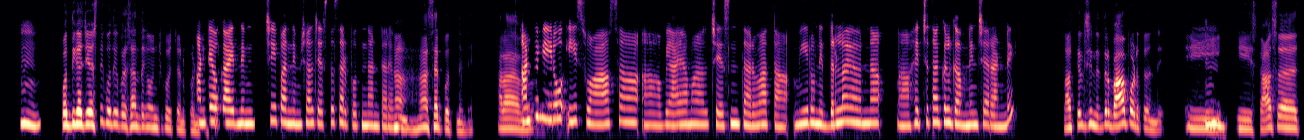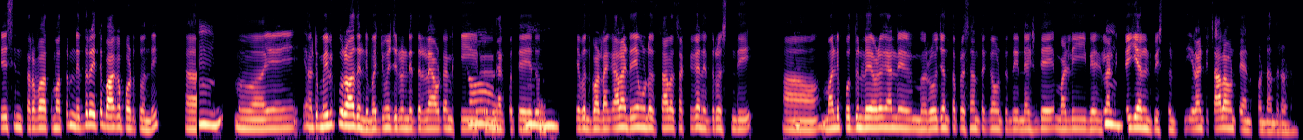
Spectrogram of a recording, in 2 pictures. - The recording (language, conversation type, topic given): Telugu, podcast, ప్రశాంతంగా ఉండేందుకు మీకు ఉపయోగపడే శ్వాస వ్యాయామాలు ఏవైనా ఉన్నాయా?
- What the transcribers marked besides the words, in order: other background noise; in English: "నెక్స్ట్ డే"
